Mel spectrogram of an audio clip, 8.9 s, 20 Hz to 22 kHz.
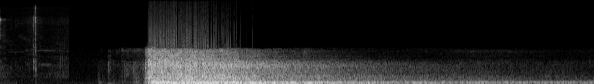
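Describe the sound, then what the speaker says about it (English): A single massive gunshot from an 1874 Sharps rifle in .50-140, fired outdoors on a shooting range: a sharp, very loud blast followed by a long, rolling boom that decays slowly over several seconds, with no voices. "firing a big old 50 caliber Sharps in 5140 out here on the range"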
